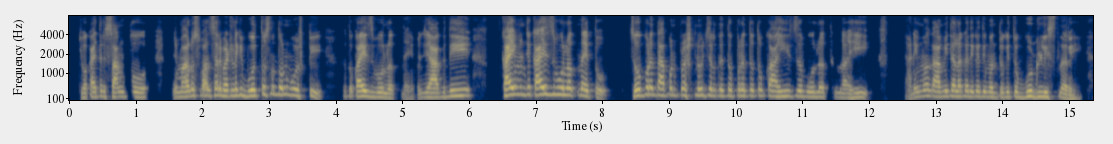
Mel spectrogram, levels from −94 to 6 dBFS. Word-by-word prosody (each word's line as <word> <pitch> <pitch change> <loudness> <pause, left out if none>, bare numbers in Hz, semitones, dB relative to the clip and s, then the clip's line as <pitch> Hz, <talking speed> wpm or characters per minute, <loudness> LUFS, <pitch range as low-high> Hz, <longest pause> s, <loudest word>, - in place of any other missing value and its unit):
किंवा 155 -1 -5
काहीतरी 170 +2 -2
सांगतो. 170 +1 -2
म्हणजे 160 - -15
माणूस 185 +5 +1
माणसाला 225 +2 0
भेटला, 200 +1 +3
की 230 - -3
बोलतोच 205 +5 +2
ना 275 - -5
दोन 245 -1 +2
गोष्टी. 210 -3 -2 0.4
तर - - -17
तो - - -6
काहीच 185 -1 +5
बोलत 160 -3 -2
नाही. - - -16
म्हणजे 155 +6 -4
अगदी 200 +7 +1 0.5
काही 230 +3 +9
म्हणजे 255 0 -4
काहीच 250 +1 +5
बोलत 240 -2 +2
नाही 215 -3 +3
तो. 390 - -3 0.5
जोपर्यंत 240 +4 +3
आपण 225 0 0
प्रश्न 225 0 -2
विचारत 220 -1 -1
नाही 200 -1 -1
तोपर्यंत 205 0 -2
तो 210 - -3
काहीच 190 0 -1
बोलत 170 -2 -3
नाही. 150 +2 -4 0.6
आणि 155 - -6
मग 200 +3 -3
आम्ही 180 +1 +1
त्याला 190 -2 +2
कधी-कधी 180 -1 -1
म्हणतो, 165 -1 -3
की 170 - -1
तो 175 - +2
गुड 185 -2 +3
लिस्टनर 165 -4 -1
आहे. 125 +3 -10
195 Hz, 180 wpm, -23 LUFS, 170-220 Hz, 0.6 s, काही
